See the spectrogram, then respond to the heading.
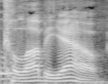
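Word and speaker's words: Calabi-Yau: The thing with the hyphen that ends with Y-A-U. – Kalabiyau.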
